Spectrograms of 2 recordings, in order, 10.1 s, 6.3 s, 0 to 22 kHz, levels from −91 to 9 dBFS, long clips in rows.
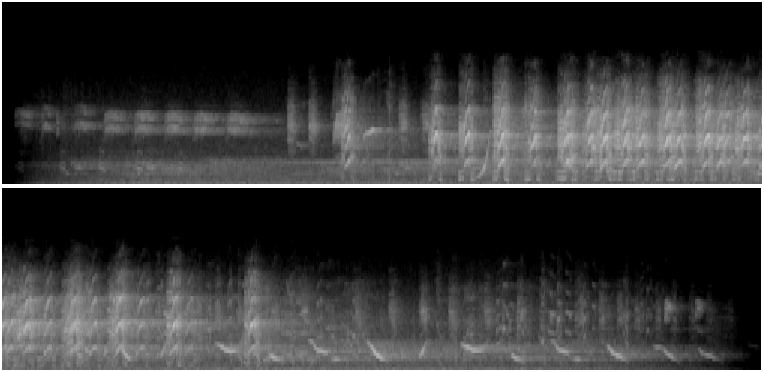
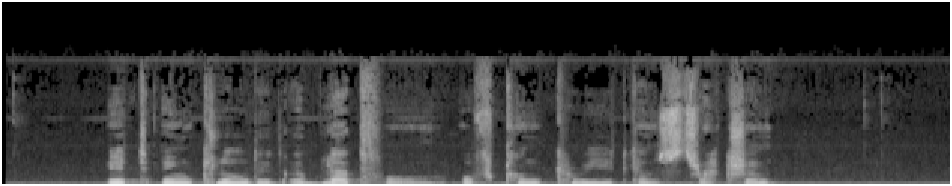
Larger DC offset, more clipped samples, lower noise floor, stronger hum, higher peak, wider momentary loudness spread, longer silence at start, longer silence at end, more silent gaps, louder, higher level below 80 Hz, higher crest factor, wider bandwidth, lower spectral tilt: neither; neither; first, -54 dBFS vs -42 dBFS; neither; second, -6 dBFS vs -2 dBFS; first, 22 LU vs 10 LU; first, 0.5 s vs 0.05 s; first, 0.3 s vs 0 s; neither; second, -23 LUFS vs -19 LUFS; second, -62 dBFS vs -38 dBFS; about the same, 22 dB vs 20 dB; about the same, 16 kHz vs 16 kHz; second, 2 dB/octave vs -4.5 dB/octave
